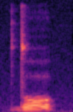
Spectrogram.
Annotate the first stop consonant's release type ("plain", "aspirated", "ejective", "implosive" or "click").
plain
